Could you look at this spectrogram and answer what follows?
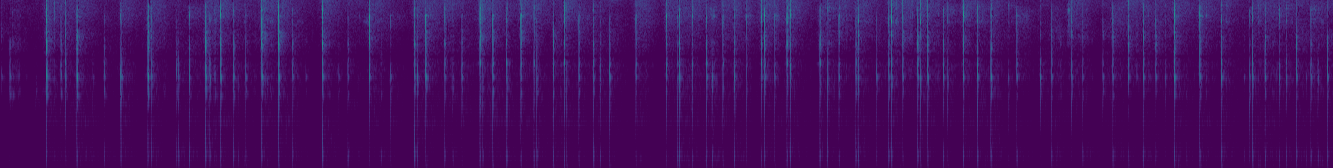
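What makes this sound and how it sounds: Long nails scratch and tap the legs and crossbar of a small wooden mini easel made of thin, solid, light wooden sticks. The result is a dense run of quick, dry, bright clicks and scrapes with almost no ring and little low end, steady throughout at a soft level.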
